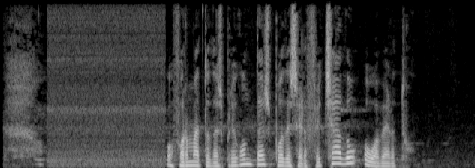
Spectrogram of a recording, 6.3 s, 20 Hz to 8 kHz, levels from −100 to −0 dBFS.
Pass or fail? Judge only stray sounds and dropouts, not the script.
pass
